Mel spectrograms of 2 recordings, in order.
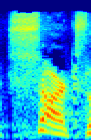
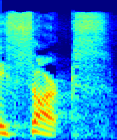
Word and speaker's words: sarx: The Greek word is sarx. Let me hear you say sarx. That's the way it's spelled, S-A-R-X.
